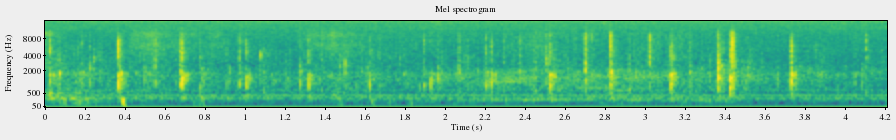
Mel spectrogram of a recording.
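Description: Near silence: faint room tone with a low steady hum and a few soft scattered clicks.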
